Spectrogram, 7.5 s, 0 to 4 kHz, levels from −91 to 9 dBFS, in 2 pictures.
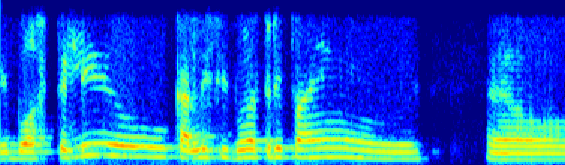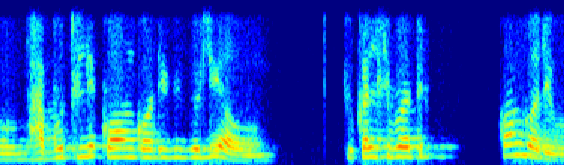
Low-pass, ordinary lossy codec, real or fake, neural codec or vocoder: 3.6 kHz; Opus, 64 kbps; real; none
